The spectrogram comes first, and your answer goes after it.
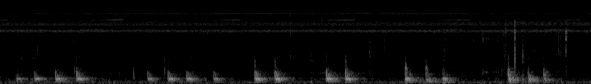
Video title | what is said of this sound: The Macha way of harvesting jackfruit (nangka)!!! | So that is the hollow noise.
